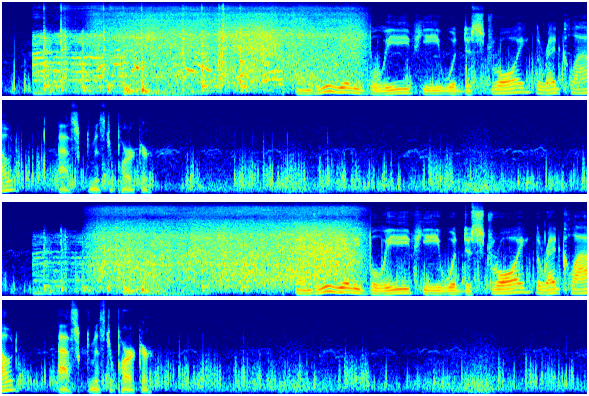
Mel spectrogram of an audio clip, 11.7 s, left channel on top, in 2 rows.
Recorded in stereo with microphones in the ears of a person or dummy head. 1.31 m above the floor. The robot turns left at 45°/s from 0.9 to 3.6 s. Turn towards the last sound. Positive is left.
turn(degrees=-130)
